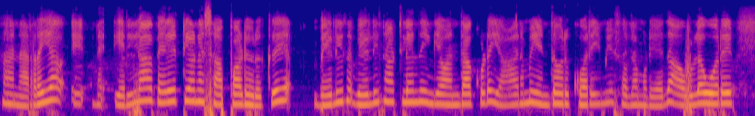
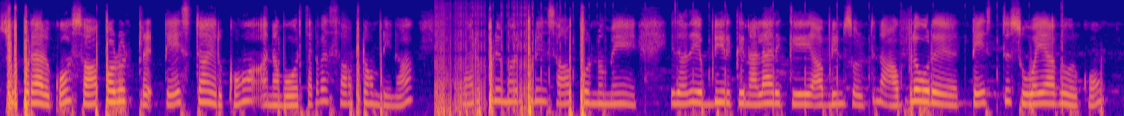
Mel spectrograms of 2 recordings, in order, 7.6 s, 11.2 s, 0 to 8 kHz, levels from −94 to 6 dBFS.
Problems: constant background noise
